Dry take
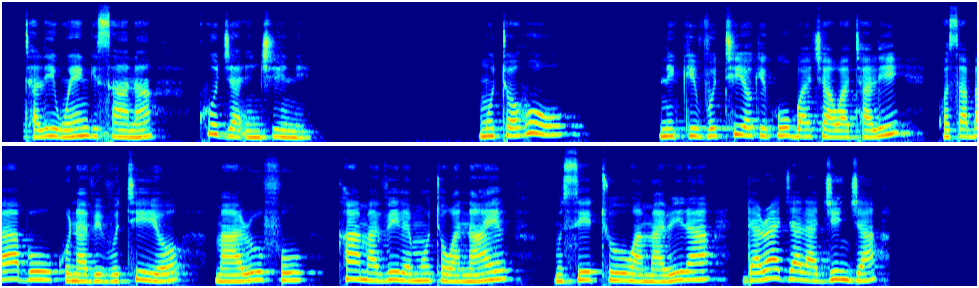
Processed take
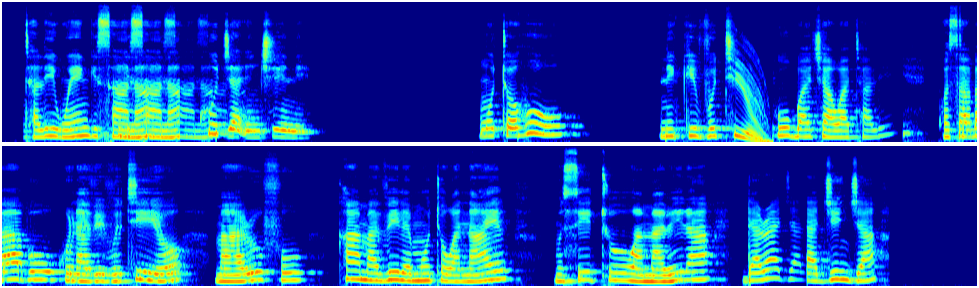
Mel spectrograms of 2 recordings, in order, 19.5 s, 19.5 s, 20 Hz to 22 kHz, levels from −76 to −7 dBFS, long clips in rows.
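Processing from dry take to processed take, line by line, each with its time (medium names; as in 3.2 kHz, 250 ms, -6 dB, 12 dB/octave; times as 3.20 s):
0.83–1.44 s: echo throw 330 ms, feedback 30%, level -1 dB
2.14–5.16 s: resonant low shelf 240 Hz -11.5 dB, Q 3
5.68–6.64 s: three-band isolator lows -23 dB, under 210 Hz, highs -12 dB, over 5.3 kHz
7.29 s: tape stop 0.42 s
8.24–9.01 s: studio fade out
9.54–12.31 s: doubling 34 ms -3 dB
13.24–14.11 s: bass shelf 270 Hz +7.5 dB
15.35–16.65 s: rippled EQ curve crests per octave 1.2, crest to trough 14 dB
17.29–17.80 s: fade out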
